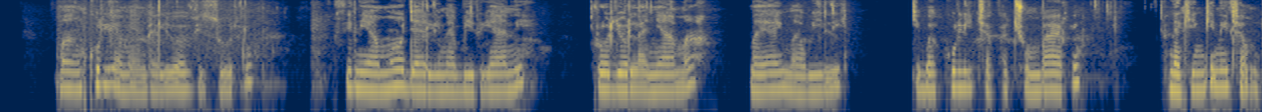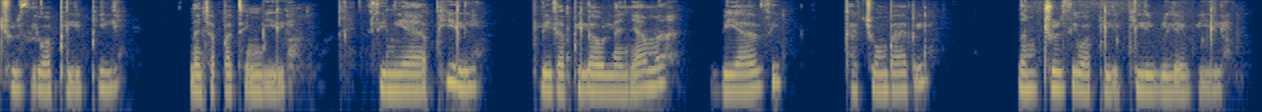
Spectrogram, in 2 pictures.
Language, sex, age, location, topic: Swahili, female, 18-24, Mombasa, agriculture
